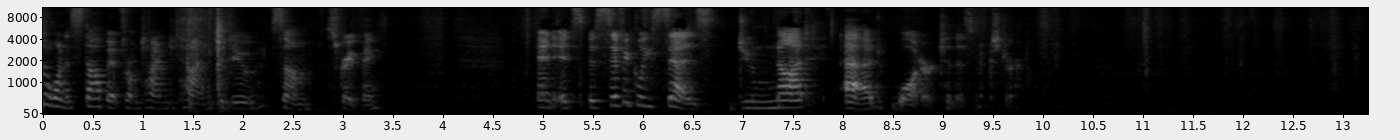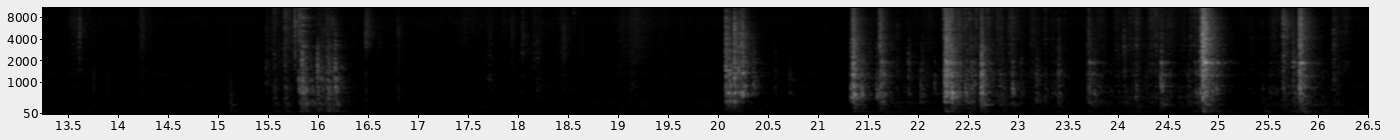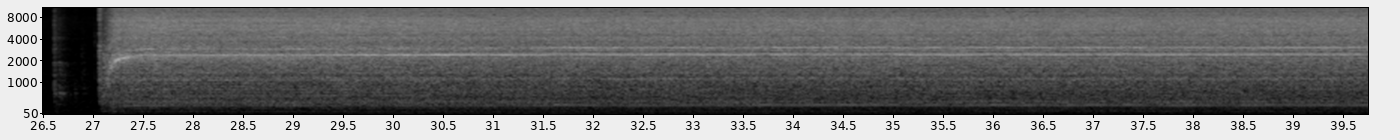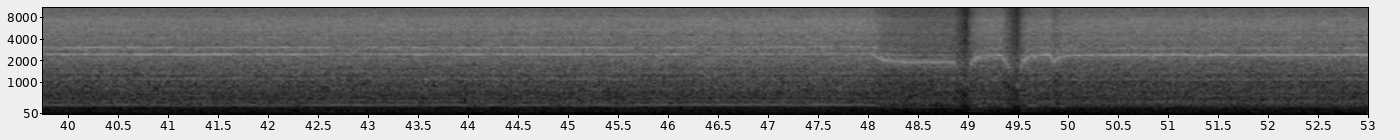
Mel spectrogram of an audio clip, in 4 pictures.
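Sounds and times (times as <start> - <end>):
food processor whining: 27.1 - 53.0.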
